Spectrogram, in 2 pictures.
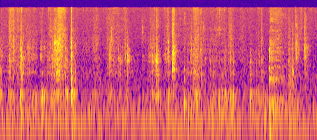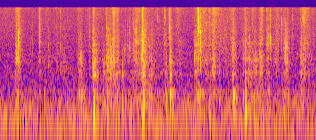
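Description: Faint rustling, creaking and small irregular taps of a handmade thick-paper-and-tape helmet being worked down onto the head and adjusted by hand, which is awkward to fit.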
